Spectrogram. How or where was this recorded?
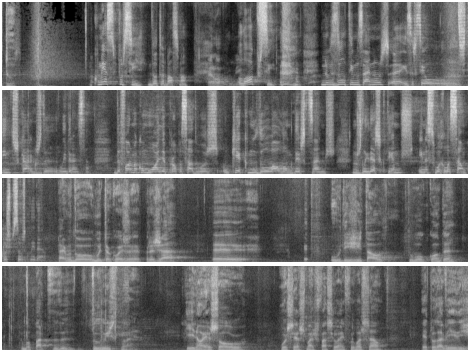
live audience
